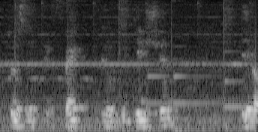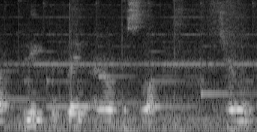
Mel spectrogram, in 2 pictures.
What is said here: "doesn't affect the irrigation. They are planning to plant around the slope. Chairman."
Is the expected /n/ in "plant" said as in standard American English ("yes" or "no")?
no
